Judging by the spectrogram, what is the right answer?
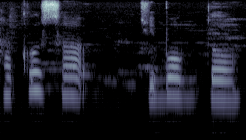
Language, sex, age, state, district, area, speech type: Santali, female, 30-45, West Bengal, Paschim Bardhaman, urban, spontaneous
